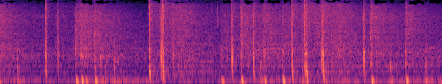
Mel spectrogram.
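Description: Aerial fireworks display: shells bursting in a fast, irregular string of sharp bangs, several a second.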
